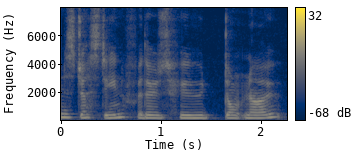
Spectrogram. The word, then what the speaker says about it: Justine: And he called me Justin, like not Justine, like Justine. No, he called me Justin, like the boy name. And I was like, there's an E at the end, please pronounce it.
